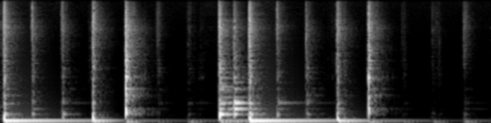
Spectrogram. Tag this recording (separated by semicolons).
American; Djembe; Loop; trance; tribal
